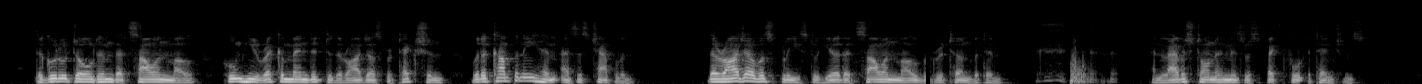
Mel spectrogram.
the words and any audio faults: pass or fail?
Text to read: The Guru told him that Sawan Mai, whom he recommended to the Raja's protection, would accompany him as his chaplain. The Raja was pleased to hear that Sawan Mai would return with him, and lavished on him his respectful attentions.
fail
